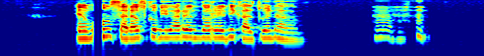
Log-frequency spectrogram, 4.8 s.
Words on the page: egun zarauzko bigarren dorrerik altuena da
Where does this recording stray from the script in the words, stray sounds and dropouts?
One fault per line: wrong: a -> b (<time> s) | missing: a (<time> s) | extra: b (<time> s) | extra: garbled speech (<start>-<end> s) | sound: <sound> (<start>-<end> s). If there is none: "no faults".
sound: dropout (0.9-1.0 s)
sound: laugh (3.7-4.3 s)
